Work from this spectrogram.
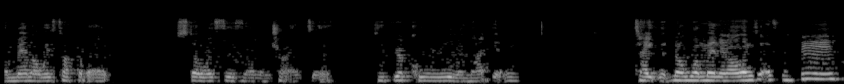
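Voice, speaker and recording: A young woman with a light Trinidadian accent talks in a casual vlog, chatty and often tagging questions onto her sentences. Her voice is fairly low and husky, and she pronounces words with care because of a slight speech impediment. The recording sounds dry and close. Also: normal speed, mellow, no room sound, rough recording. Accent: Trinidadian, light and coming in and out. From Trinidad and Tobago. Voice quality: speech impediment, careful pronunciation. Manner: chatty, often asks "right?". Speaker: YouTuber.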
